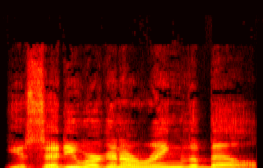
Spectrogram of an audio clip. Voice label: you said you were gonna ring the bell, gruff voice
